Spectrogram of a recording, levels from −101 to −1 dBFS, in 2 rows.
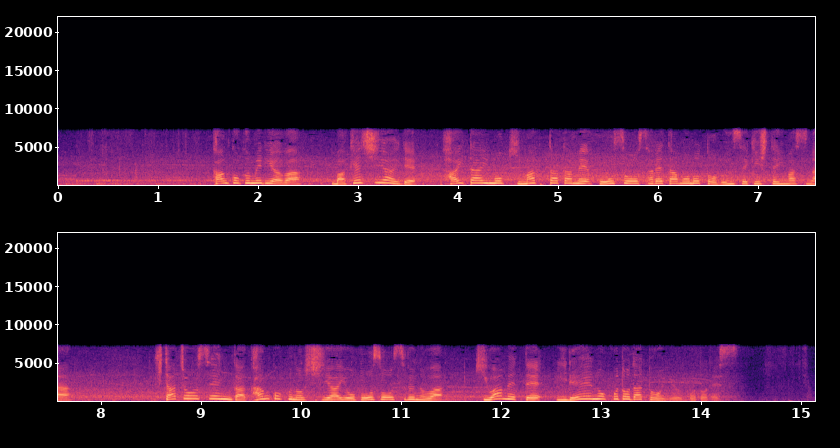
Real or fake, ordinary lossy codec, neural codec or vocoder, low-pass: real; none; none; 7.2 kHz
